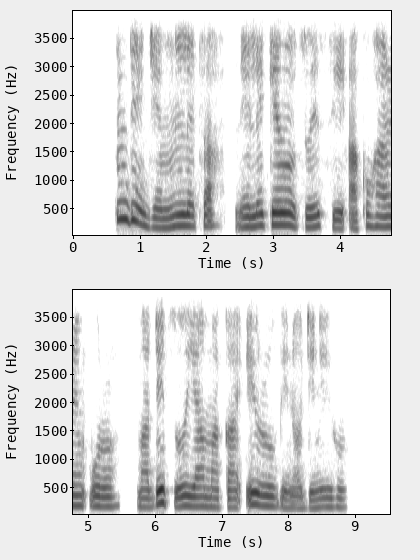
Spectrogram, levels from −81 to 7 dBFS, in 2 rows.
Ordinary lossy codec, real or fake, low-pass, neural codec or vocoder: Opus, 32 kbps; real; 3.6 kHz; none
